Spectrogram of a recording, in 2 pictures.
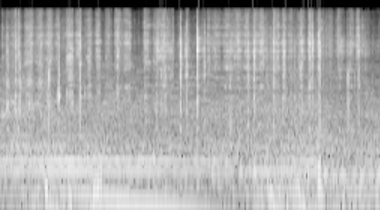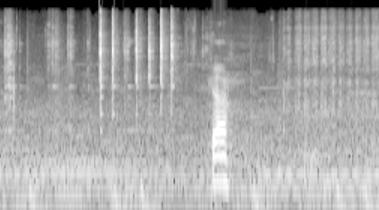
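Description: Small wire brush scraping and scrubbing buildup out of the slotted stainless steel pellet box of a Ninja Woodfire outdoor grill: a run of short scratchy strokes, with a few sharper clicks of brush on metal about six to seven seconds in.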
